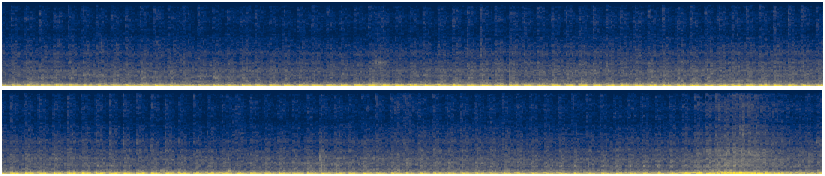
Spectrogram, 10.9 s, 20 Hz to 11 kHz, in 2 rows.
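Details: 1989 Honda Transalp 600V, ice-cold start, half choke at about 1,300 rpm; low, even thumping steady for ten seconds with a brief blip; normal cold idle.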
